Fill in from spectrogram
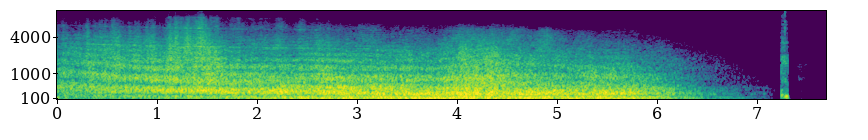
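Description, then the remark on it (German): An airplane engine roars steadily and loudly for several seconds, a broad rumbling drone that then fades away, ending with a short sharp click. “Keiner weiß, wie und warum die Flugzeuge fliegen.”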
